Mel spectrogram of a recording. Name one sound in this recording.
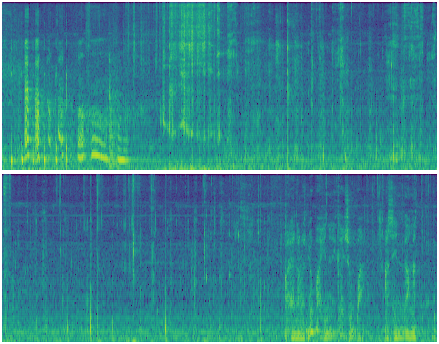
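Crispy food crunches as people chew.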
